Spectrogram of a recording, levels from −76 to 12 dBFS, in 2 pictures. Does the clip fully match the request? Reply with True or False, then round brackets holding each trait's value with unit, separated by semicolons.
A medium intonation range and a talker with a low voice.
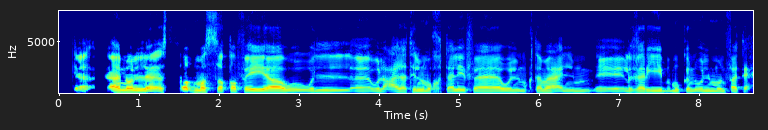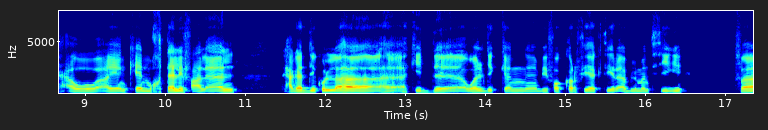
False (1.5 semitones; 120 Hz)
